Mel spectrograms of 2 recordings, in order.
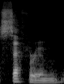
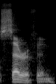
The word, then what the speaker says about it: Seraphim: and we've now got saffron uh if that's how you pronounce it or seraphim that's it um which is going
